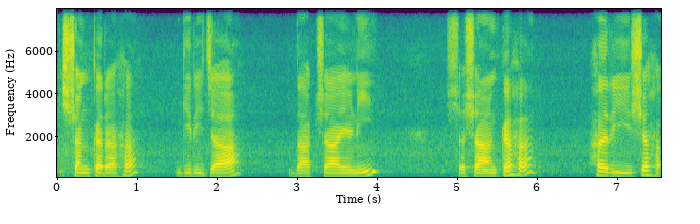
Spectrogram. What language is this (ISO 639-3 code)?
san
